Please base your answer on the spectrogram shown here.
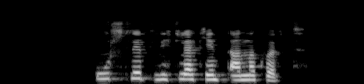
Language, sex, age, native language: Icelandic, female, 40-49, Icelandic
